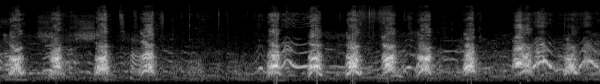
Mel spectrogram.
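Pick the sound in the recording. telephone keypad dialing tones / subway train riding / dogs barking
dogs barking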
